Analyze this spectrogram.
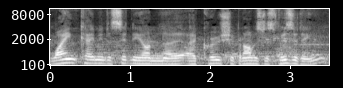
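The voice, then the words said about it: Yorkshire English accent. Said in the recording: “I'm sorry for the Yorkshire. That's my accent.”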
